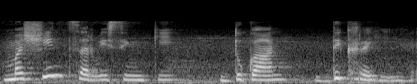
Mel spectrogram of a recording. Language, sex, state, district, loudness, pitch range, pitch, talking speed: Hindi, female, Madhya Pradesh, Dhar, -16 LUFS, 200-240 Hz, 210 Hz, 100 wpm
